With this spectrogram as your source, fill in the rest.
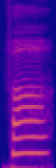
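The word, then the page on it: fa: tone 1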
